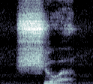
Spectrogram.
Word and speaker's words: sure: The word sure is pronounced, it starts with this sound, she, you remember this is a consonant. And then we have this vowel sound, this, sure, sure. We say sure, sure, sure.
